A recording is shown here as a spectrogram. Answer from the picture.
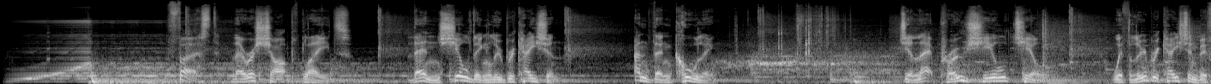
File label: Commercials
